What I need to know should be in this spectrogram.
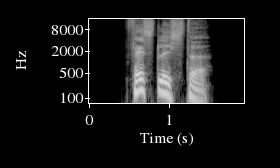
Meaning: inflection of festlich: 1. strong/mixed nominative/accusative feminine singular superlative degree 2. strong nominative/accusative plural superlative degree
- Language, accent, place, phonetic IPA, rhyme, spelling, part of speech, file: German, Germany, Berlin, [ˈfɛstlɪçstə], -ɛstlɪçstə, festlichste, adjective, De-festlichste.ogg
